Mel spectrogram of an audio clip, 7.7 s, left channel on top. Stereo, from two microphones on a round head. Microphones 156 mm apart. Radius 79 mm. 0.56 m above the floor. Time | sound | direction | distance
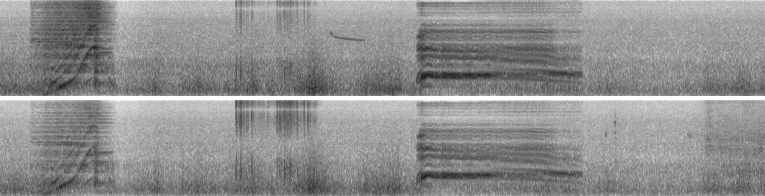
0.3 | a zipper | 55° left (ahead or behind) | ?
2.4 | a dropped coin | 80° right | ?
4.2 | a shout | 20° left (ahead or behind) | ?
